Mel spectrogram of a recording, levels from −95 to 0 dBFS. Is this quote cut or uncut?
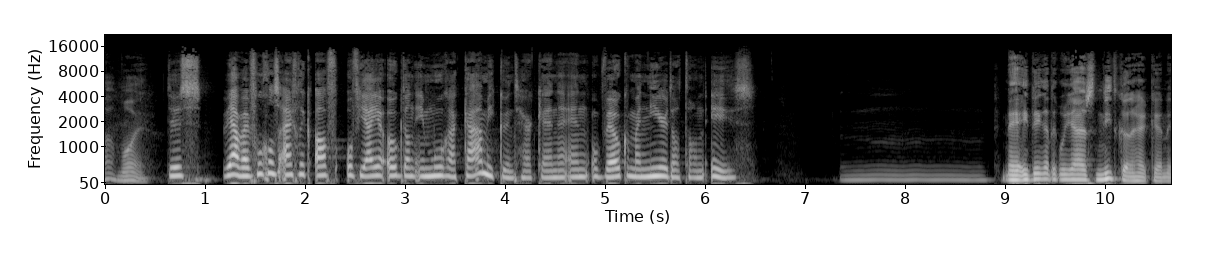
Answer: cut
